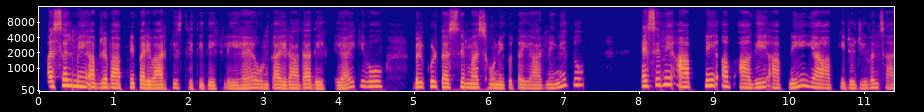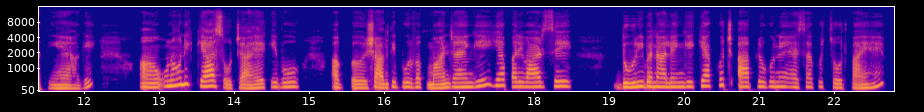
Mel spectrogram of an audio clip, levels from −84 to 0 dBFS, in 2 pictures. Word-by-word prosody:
असल 250 +4 +6
में 215 -2 +6
अब 180 -3 +2
जब 175 0 +3
आपने 165 +2 +2
परिवार 145 -4 +3
की 165 - -4
स्थिति 145 -1 -6
देख 130 -2 -4
ली 130 0 -3
है 140 +3 0
उनका 150 -1 -1
इरादा 145 +2 +1
देख 135 -4 -2
लिया 135 +1 0
है 190 +8 -2
कि 225 +1 -5
वो 215 +1 +1 0.5
बिल्कुल 195 +3 +3
टस-से-मस 170 -2 +1
होने 145 -2 +1
को 150 - -5
तैयार 135 -2 -4
नहीं 150 +2 -3
है, 240 - +1
तो 275 +1 -4 0.8
ऐसे 230 +5 +4
में 295 +1 +3
आपने 245 +5 +3
अब 215 -2 +2
आगे 170 +2 +1
आपने 160 -1 -2
या 205 -7 +2
आपके 150 -3 -4
जो 145 - -3
जीवनसाथी 140 -1 -5
हैं 140 0 0
आगे 135 - -6 0.6
अ, - - +1
उन्होंने 235 - +3
क्या 225 0 +5
सोचा 210 - -2
है 150 +3 0
कि 190 +3 -5
वो 190 +2 -2 0.4
अब 150 -1 -1
शांतिपूर्वक 190 +4 0
मान 150 +3 +2
जाएँगे 190 +4 +1 0.2
या 255 - +3
परिवार 200 0 +1
से 220 +2 -1 0.6
दूरी 190 +3 +3
बना 205 -2 +2
लेंगे? 195 +1 0
क्या 230 +3 0
कुछ 270 +4 -4
आप 200 0 +2
लोगों 210 0 -2
ने 205 0 -1
ऐसा 185 +1 -5
कुछ 195 +1 -11
सोच 165 -2 -4
पाए 150 - -1
हैं? 195 - -1
185 Hz, 170 wpm, -23 LUFS, 150-210 Hz, 0.8 s, असल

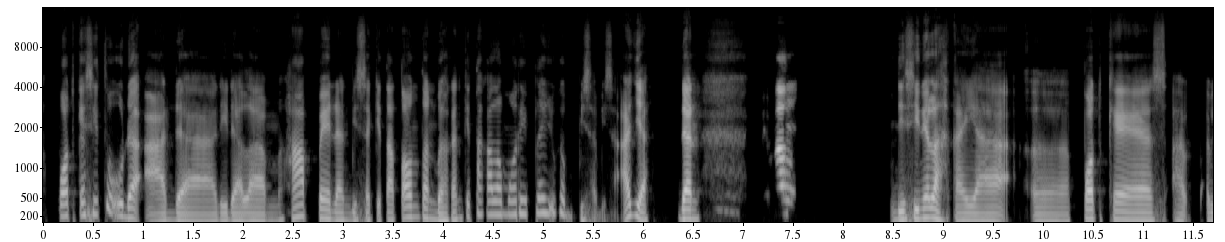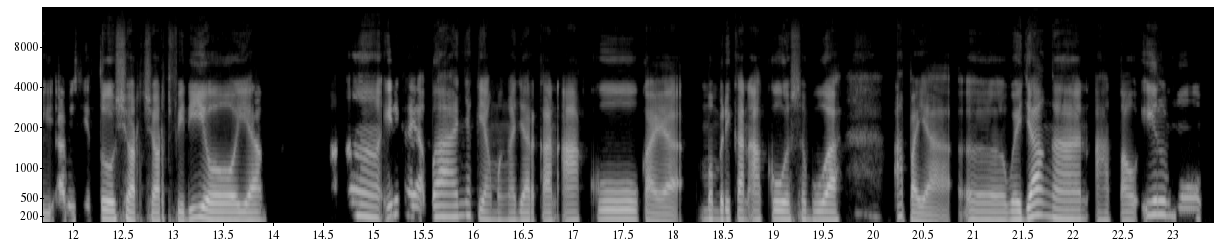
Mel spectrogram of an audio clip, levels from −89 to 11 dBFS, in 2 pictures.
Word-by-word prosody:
podcast 205 +3 0
itu - - -7
udah 175 -4 +3
ada 115 -1 0
di - - 0
dalam 120 0 -1
HP 195 +3 0 0.2
dan 130 - 0
bisa 130 0 -4
kita 130 -2 -1
tonton, 175 -2 +1
bahkan 130 +5 +1
kita 210 +4 -6
kalau 220 0 +1
mau 225 - -5
reply 245 +2 -3
juga 250 -3 -4 0.2
bisa-bisa 125 - -11
aja, 180 -7 +3 0.3
dan 155 -1 +9 0.7
emang 235 -4 +7 1.1
di 135 - +5
sini 155 +3 +3
lah 155 -6 +6
kayak, 120 -1 0 0.2
eee, 115 0 -3 0.2
podcast 135 -4 +3
a 120 -2 -4 0.2
bi 125 -1 -3
habis 120 0 -4
itu 155 - -4 0.2
short-short 135 -2 0
video 140 -2 +4
yang 135 -1 +1 0.8
heeh, 205 -2 +1 0.2
ini 210 +5 0
kayak 185 -4 -2
banyak 190 +2 +1
yang 140 -2 -1
mengajarkan 130 0 -2
aku 150 +2 +1
kayak 120 -2 -1 0.2
memberikan 150 0 -2
aku 145 0 -2 0.2
sebuah, 140 -1 +1 0.6
apa 135 -9 -2
ya, 115 -2 -3 0.2
eee, 140 -2 -1
wejangan 150 -1 +2
atau 130 0 -5
ilmu 195 -7 -2
140 Hz, 130 wpm, -23 LUFS, 130-175 Hz, 1.1 s, dan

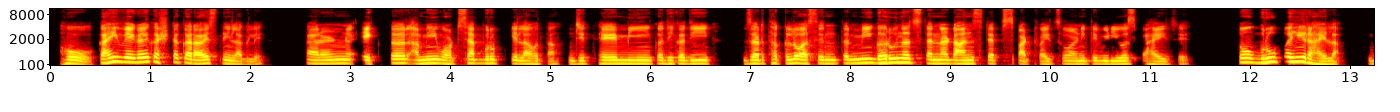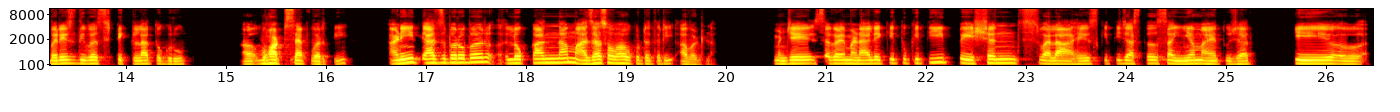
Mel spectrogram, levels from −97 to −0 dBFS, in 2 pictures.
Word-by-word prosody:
हो, 150 -7 +1
काही 220 - +5
वेगळे 215 0 +6
कष्ट 215 -1 0
करावेच 160 -2 +4
नाही 150 -3 -2
लागले. 120 +1 -7 0.5
कारण 155 +1 0 0.2
एकतर 175 +3 +3
आम्ही 160 +2 +1
WhatsApp 160 +2 0
ग्रुप 165 -1 -1
केला 140 -3 0
होता. 130 -1 -7 0.2
जिथे 140 +2 +1
मी 150 -1 0
कधी-कधी 145 0 -1 0.4
जर 155 0 +4
थकलो 170 +1 +1
असेन, 155 0 +1
तर 165 - 0
मी 175 +3 +2
घरूनच 195 +2 +3
त्यांना 155 -2 +3
डान्स 150 -1 +2
स्टेप्स 145 0 -6
पाठवायचो 125 +2 -5
आणि 135 0 -3
ते 140 - -4
व्हिडिओज 135 0 -4
पाहायचे. 120 - -6 0.5
तो 205 0 +3
ग्रुप 215 +3 +2
ही 225 0 +6
राहिला. 135 -10 +1 0.4
बरेच 155 +3 +1
दिवस 150 -1 -2
टिकला 145 -1 -2
तो 140 - -6
ग्रुप 130 0 -7 0.5
अ, 130 - -6 0.2
WhatsAppवरती. 145 -4 +2 0.4
आणि 165 +7 +5
त्याचबरोबर 190 +4 +3 0.2
लोकांना 180 +3 +1
माझा 160 -4 +2
स्वभाव 165 -2 +2
कुठेतरी 140 -1 -8
आवडला. 115 -4 -7 0.6
म्हणजे 145 +2 +2 0.2
सगळे 155 -1 +1
म्हणाले 150 0 +1
की 170 - -6
"तू 175 - -9
किती 195 +4 -3 0.2
पेशन्सवाला 165 -3 0
आहेस, 135 +1 -2
किती 145 +1 -11
जास्त 150 +1 -4
संयम 145 0 0
आहे 135 -1 +1
तुझ्यात, 130 0 -4 0.5
की 150 -1 +3
अ, 130 -3 -3
150 Hz, 145 wpm, -24 LUFS, 140-170 Hz, 0.6 s, वेगळे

